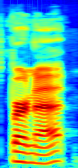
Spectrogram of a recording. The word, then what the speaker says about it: Burnett: It's Burnett. It's whenever the T's it's like the syllable of the T. How so? Like gotten. Gotten. But if it ends in a T, there's no need for the T sound.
